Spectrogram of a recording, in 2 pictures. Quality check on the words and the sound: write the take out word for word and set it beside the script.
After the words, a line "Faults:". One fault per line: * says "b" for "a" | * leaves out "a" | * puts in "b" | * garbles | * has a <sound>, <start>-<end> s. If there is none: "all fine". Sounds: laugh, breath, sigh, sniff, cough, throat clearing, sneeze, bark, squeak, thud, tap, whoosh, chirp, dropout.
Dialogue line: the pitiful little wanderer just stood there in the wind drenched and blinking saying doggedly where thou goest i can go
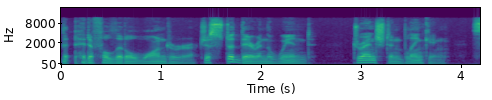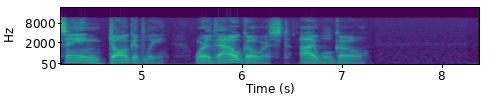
the pitiful little wanderer just stood there in the wind drenched and blinking saying doggedly where thou goest i will go
Faults:
* says "will" for "can"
